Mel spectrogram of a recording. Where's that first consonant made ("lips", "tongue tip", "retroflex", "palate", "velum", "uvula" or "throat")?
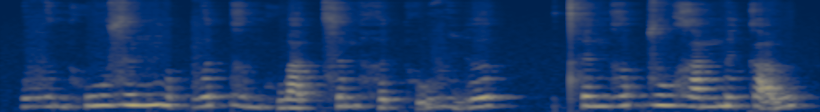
lips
